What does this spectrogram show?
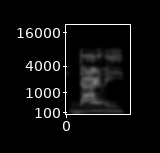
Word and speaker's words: deilig: Pizza and ser deilig ut. And they got an IG, by the way, at the end of deilig. And usually don't pronounce those G's.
